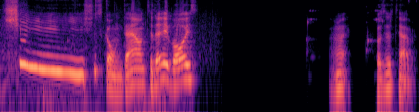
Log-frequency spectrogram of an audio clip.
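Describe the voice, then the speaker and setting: A woman livestreaming a game with casual reactions. Her voice is low for a woman and very slow, with huge swings in pitch. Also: wildly swooping pitch, a little mellow. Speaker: streamer.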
